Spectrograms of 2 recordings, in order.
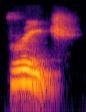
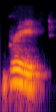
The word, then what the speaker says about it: bridge: There is a word which was pronounced differently by Indonesian, that is bridge. Indonesian pronounce it breed. It apparently happened because the word has final letter DGE, which it is difficult to create sound g after d.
